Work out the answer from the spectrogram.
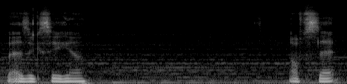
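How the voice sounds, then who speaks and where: A man's voice: mid-range voice, completely flat delivery, a little slow, vocal fry, dark tone. A man giving casual, puzzled, hesitant gameplay commentary, trailing off and repeating himself. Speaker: gaming video narrator. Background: game music.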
